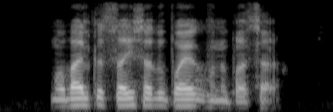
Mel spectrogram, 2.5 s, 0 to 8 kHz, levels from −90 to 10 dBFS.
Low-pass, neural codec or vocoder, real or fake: 7.2 kHz; codec, 44.1 kHz, 3.4 kbps, Pupu-Codec; fake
